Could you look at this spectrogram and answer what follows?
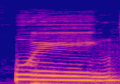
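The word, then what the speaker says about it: huyền: 호잉. 자, 왜 호잉일까요? 제가 말했죠. 이렇게 받침이 있고 우리가 요렇게 이거 위에란 말이에요. 이음절이 있을 때 어떻게 해요? 첫 번째 것만 소리 나고 두 번째 소리 묵음된다고 했죠?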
